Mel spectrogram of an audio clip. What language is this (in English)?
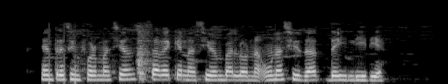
Spanish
